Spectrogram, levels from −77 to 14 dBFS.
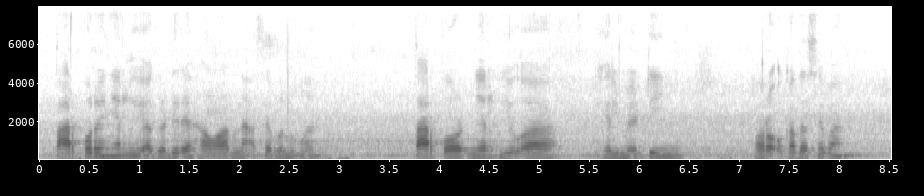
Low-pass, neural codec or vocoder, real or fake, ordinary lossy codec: none; none; real; none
